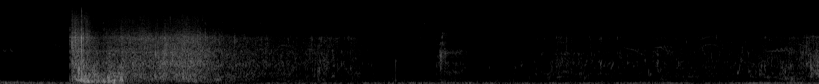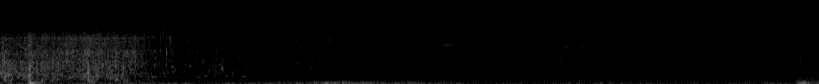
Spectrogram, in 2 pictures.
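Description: A person jumping into a still lake: a sudden splash about a second in that dies away over a second or so, then a softer stretch of splashing water a few seconds later.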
